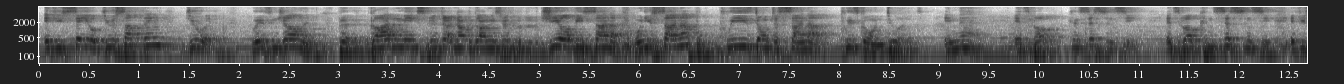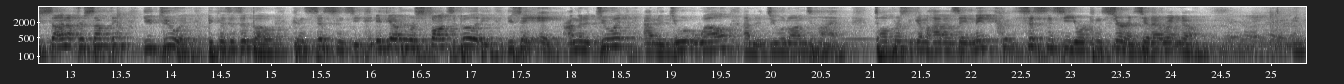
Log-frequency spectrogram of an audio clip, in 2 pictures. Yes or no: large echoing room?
yes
